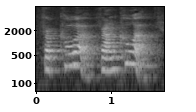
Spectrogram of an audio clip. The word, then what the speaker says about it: Francoa: And you pronounce this as Francoa.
